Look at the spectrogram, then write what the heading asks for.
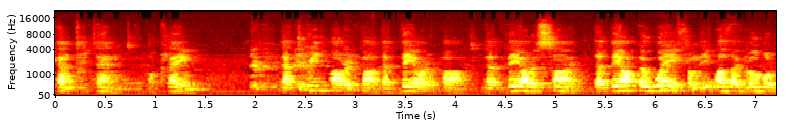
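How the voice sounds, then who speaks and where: A man with a French accent speaks at a moderate pace and fairly high pitch, with fairly even intonation. Noticeable background noise and audible room echo surround him. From France (Normandy). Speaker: activist panelist. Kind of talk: panel speech. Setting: panel with audience. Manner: halting.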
